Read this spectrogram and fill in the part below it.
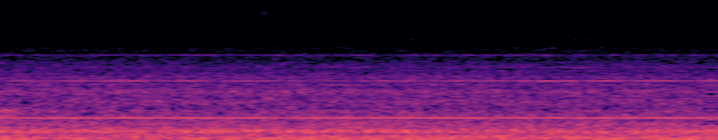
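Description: Jet aircraft taxiing on the ground in the DCS flight simulator on a South Atlantic map, a steady broadband engine rumble with faint constant whine tones, continuous and unchanging throughout.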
